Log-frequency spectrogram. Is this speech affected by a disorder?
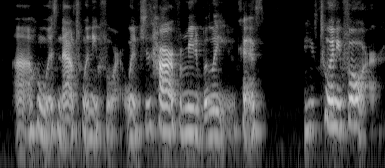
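Yes: cerebral palsy.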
